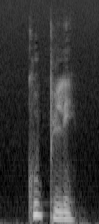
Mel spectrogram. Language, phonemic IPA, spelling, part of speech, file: French, /ku.ple/, coupler, verb, Fr-coupler.ogg
- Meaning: to couple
